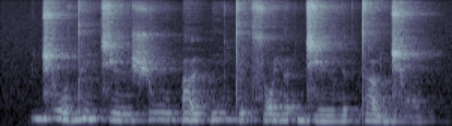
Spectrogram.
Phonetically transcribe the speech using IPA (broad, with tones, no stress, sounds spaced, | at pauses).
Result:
d͡ʑ o̰˦˨ ʊ̯ d ĩ˦˨ t͡ɕ e˨ ɪ̯ ʃ o˦ ʊ̯ ʔ a̰˦˨ ɪ̯ ʔ ũ˦ t ɪ˦ ʔ sʰ ɔ̰˦˨ j ɛ˦ ʔ d͡ʑ e˨ ɪ̯ l ɪ˦ ʔ t a̰˦˨ ʊ̯ d͡ʑ ɔ˨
